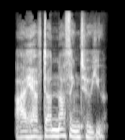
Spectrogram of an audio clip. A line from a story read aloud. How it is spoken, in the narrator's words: the Tekoni man said in his thick accent, sounding as much confused as he was angry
